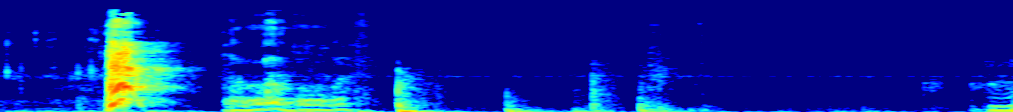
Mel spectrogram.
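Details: Toy Poodle Minato, the household's eldest male dog, indoors in a small room after getting carried away and being scolded by his younger sister; one sharp loud bark, then a low rumbling growl and several short soft grunts, with quiet gaps.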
